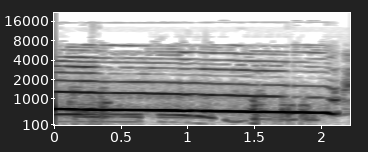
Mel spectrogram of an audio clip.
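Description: People imitate a wolf howl in one loud, sustained howl lasting about two seconds. Its pitch stays fairly level and then drops away at the end.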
